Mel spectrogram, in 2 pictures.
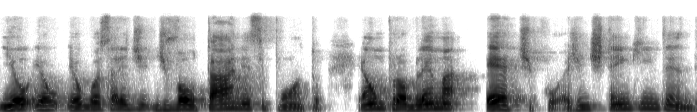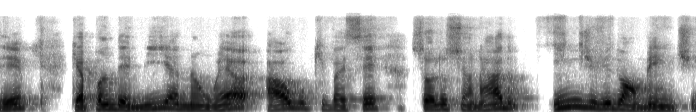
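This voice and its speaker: Against a quiet background, a man with a fairly high pitch and a dark, mellow tone talks at a moderate pace with lively intonation. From Brazil, Minas Gerais. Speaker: lawyer and law professor. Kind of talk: interview. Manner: hesitant, frequent fillers.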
